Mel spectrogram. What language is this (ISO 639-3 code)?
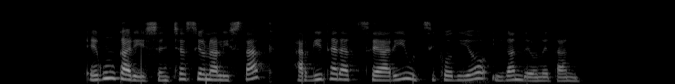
eus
